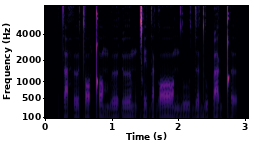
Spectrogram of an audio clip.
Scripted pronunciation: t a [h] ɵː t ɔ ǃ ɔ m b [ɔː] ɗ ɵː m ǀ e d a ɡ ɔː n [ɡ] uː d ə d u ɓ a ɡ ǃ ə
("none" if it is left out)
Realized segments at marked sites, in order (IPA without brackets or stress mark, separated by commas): h, ɵː, d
